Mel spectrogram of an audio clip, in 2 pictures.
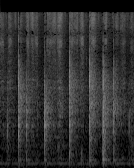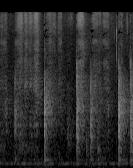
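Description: Writing on a board during a mathematics lecture on matrices: many sharp taps and scratchy strokes in an irregular rhythm, fairly faint, with no talking.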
